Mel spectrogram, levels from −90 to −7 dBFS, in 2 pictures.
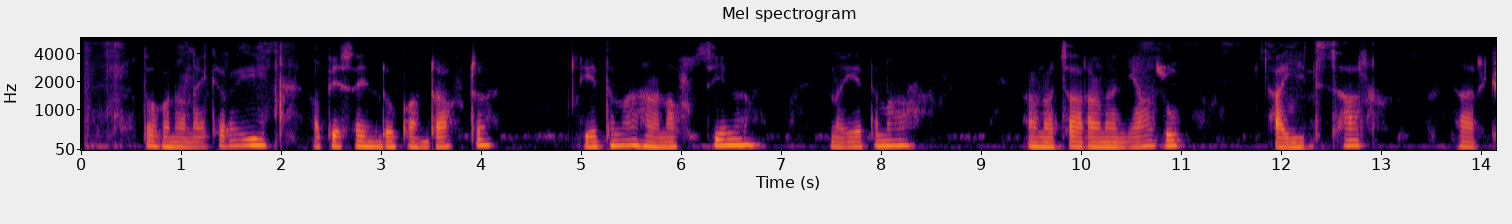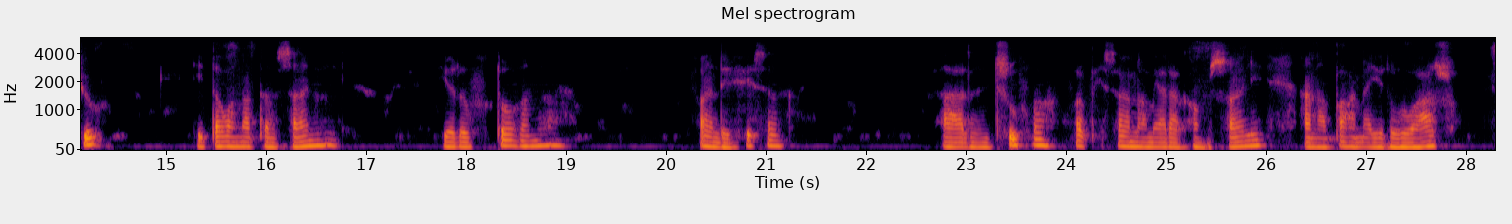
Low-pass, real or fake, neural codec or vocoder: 5.4 kHz; fake; codec, 16 kHz, 4 kbps, X-Codec, HuBERT features, trained on LibriSpeech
